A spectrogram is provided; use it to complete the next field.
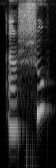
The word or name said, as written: Un chou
